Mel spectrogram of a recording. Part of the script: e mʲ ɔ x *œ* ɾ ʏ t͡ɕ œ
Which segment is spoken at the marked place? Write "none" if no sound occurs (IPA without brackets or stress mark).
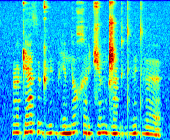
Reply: œ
